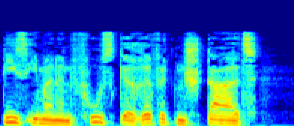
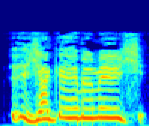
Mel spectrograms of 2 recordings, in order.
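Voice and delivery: high, slow squealing cry; screamed surrender; 4 dB louder than usual. A narrator's reading. The fool surrenders to Brienne, high-pitched screaming. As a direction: shriek your surrender like a fool. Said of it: "schrie der Narr".

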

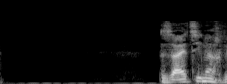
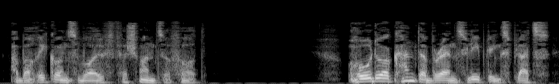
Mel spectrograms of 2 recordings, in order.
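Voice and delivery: ordinary delivery

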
